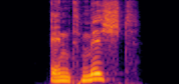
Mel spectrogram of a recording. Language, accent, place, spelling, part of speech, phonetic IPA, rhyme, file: German, Germany, Berlin, entmischt, verb, [ɛntˈmɪʃt], -ɪʃt, De-entmischt.ogg
- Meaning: 1. past participle of entmischen 2. inflection of entmischen: second-person plural present 3. inflection of entmischen: third-person singular present 4. inflection of entmischen: plural imperative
